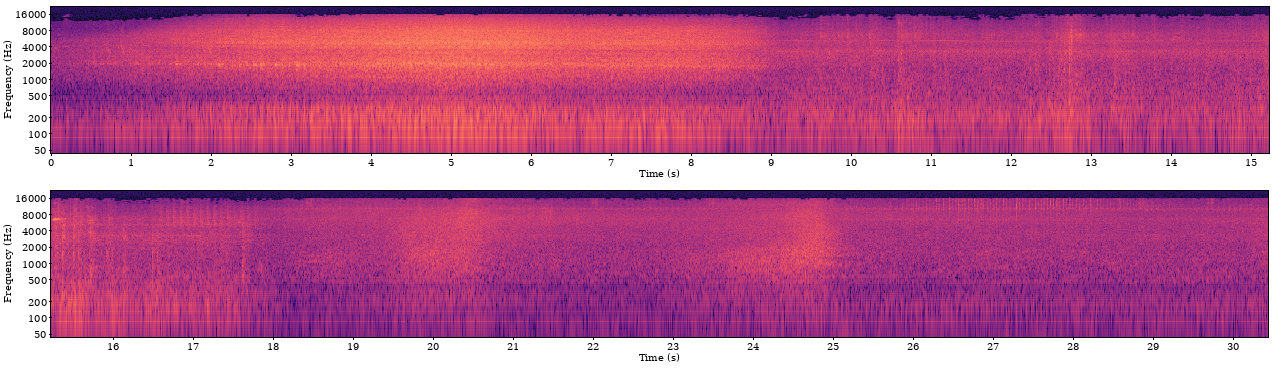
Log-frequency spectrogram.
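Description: A train passing close by, building to a loud rush with a low steady hum about five seconds in and cutting off near nine seconds. Then the lower rumble of a moving train carriage heard from inside, with a few sharp clicks of wheels over rail joints. That gives way to a quieter steady background with two soft swells of noise.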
